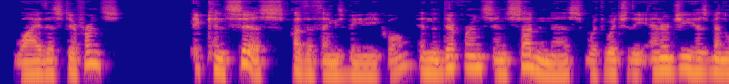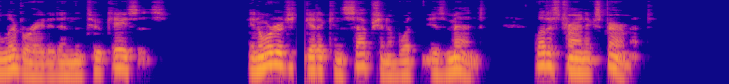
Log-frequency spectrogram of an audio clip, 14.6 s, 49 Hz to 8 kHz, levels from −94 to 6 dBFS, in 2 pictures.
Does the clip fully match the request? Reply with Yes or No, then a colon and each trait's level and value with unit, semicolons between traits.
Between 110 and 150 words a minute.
No: average, 165 wpm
